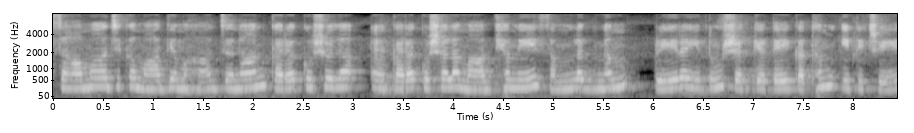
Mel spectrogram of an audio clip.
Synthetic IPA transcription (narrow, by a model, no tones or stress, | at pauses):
saːmaːd͡ʒikɐmaːd̪ʱjɐmɐɦɐ̆d͡ʒɐnaːnkɐɾɐkɐlɐkɐɾɐkuʂɐlɐmaːd̪ʱjɐmeːsɐmlɐɡnɐm | pɾeːɾɐjit̪umʃɐkjɐt̪eːkɐt̪ʰɐmit̪it͡ʃeː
